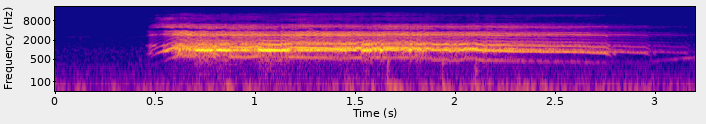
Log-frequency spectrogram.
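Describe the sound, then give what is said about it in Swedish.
A woman lets out one long, loud, anguished scream of grief, anger and pain, sustained for over two seconds before it trails off and breaks, with no other sounds around it. “Amanda flämtade i några sekunder innan hon skrek ut all sin sorg, ilska och smärta.”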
